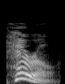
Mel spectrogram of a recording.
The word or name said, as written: parrel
